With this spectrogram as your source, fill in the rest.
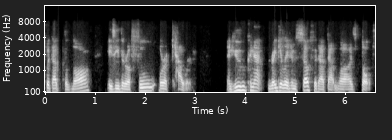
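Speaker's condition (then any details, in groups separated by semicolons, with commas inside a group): No condition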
